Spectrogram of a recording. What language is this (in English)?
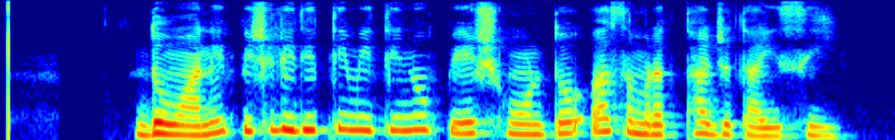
Punjabi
